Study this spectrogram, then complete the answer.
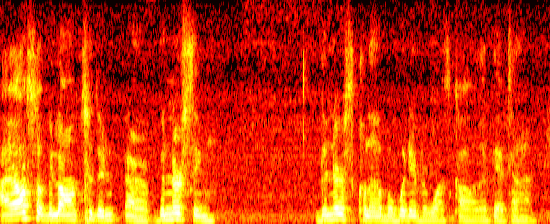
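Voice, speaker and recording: Over noticeable background noise, a woman speaks at a fairly quick pace in a fairly low pitch, with ordinary pitch variation and big swings in loudness. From Tulsa, Oklahoma. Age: 70s. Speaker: retired nurse. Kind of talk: casual chat.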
